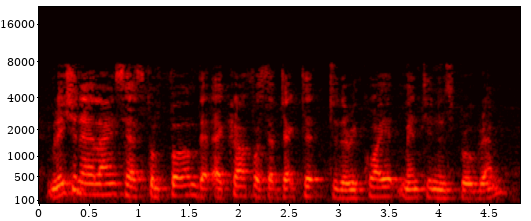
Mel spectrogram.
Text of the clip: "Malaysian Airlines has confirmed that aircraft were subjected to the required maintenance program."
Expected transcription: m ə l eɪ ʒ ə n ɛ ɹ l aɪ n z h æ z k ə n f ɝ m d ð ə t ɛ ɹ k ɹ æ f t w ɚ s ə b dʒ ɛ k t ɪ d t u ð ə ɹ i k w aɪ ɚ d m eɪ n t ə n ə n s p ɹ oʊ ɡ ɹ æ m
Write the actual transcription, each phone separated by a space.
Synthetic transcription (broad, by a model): m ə l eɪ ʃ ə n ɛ l aɪ n s h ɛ s k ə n f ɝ m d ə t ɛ k ɹ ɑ f t w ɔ s ə b dʒ ɛ k t ɪ d t u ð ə ɹ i k w aɪ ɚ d m eɪ n t ə n ə n s p ɹ oʊ ɡ ɹ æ m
